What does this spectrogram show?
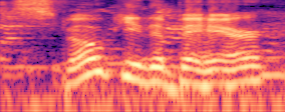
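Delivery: ordinary talk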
